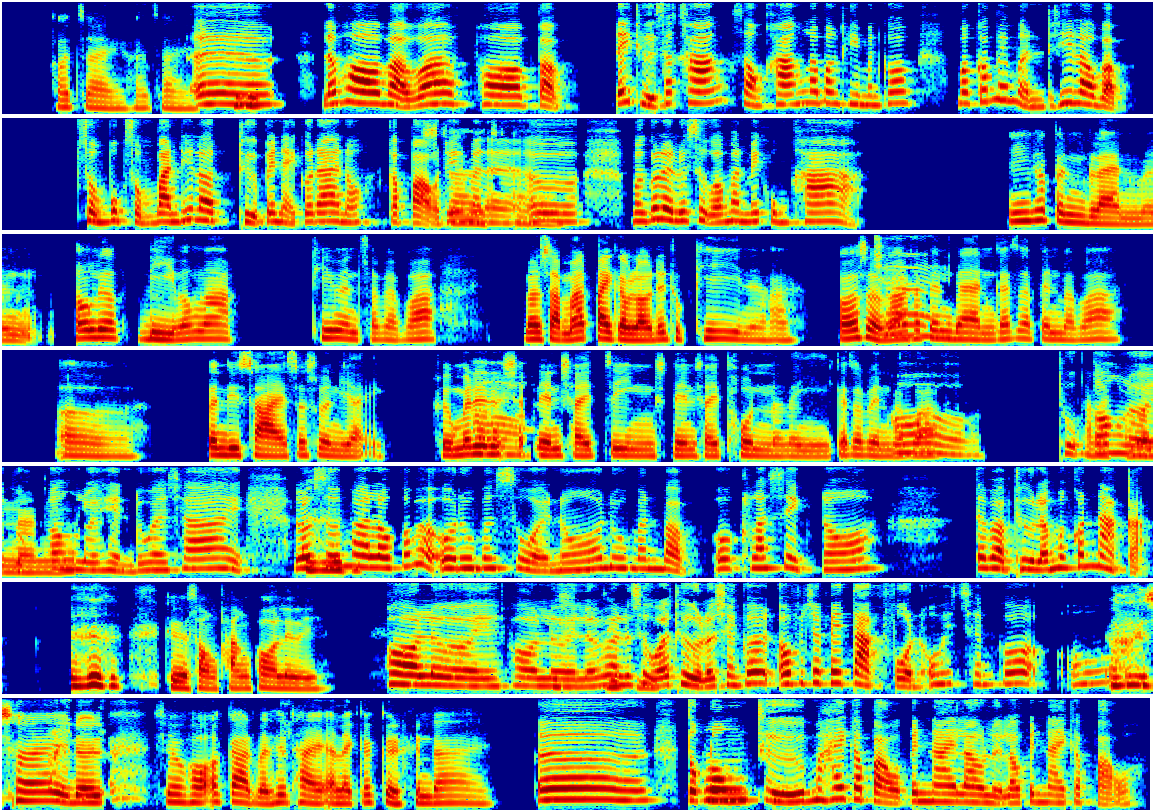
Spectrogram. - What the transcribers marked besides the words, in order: chuckle; chuckle; chuckle; chuckle; laughing while speaking: "เออ"; chuckle; other background noise
- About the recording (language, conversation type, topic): Thai, unstructured, การใช้จ่ายแบบฟุ่มเฟือยช่วยให้ชีวิตดีขึ้นจริงไหม?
